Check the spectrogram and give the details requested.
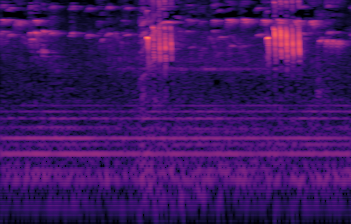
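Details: Canary singing, from a recording meant to train a pet canary to sing; two short bursts of rapid high buzzy trill notes with quieter chirps between, over a faint steady low hum.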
